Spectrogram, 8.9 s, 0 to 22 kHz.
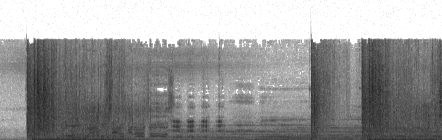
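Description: Loud booming blasts in Resident Evil 4 erupt in bursts, separated by quieter stretches of rumbling and clatter, with a voice talking in between.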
